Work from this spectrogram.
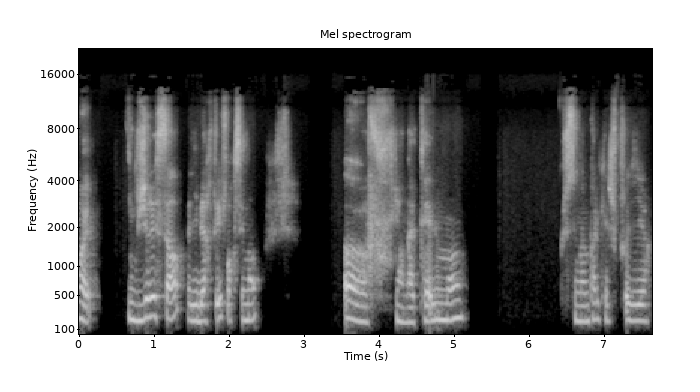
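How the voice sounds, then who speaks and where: A woman speaks at a medium pitch with a dark, mellow tone that is somewhat breathy. Her pace is fairly slow and her intonation fairly even, with long, frequent pauses and big swings in loudness. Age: 20s. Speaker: content creator, former primary school teacher. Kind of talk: casual interview chat.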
